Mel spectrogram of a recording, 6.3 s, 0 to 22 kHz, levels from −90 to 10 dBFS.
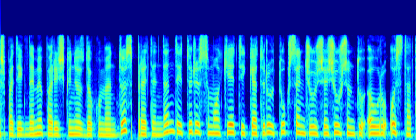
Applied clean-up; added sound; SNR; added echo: none; none; none; none.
